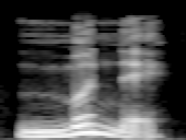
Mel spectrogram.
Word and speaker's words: monnaie: Then, la monnaie. Monnaie, okay, final not pronounced.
